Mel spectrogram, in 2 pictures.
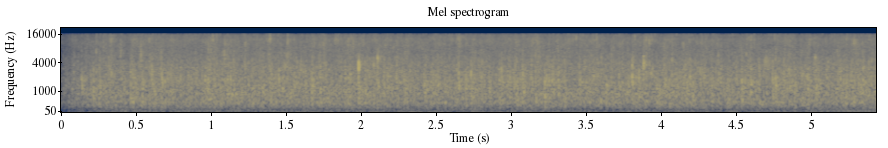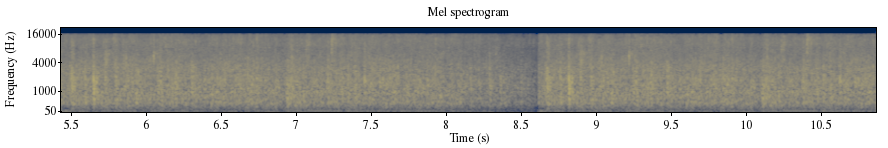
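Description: Steady rain falling: a dense hiss of drops with small individual drip sounds through it, briefly dipping about eight and a half seconds in.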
